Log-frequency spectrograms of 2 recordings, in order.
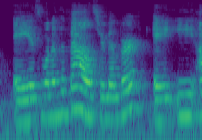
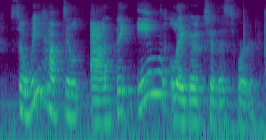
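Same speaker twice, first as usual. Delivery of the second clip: ordinary talk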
